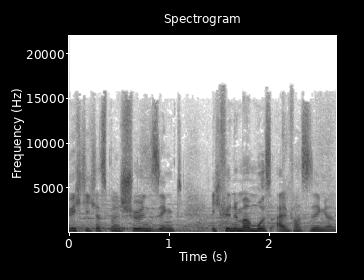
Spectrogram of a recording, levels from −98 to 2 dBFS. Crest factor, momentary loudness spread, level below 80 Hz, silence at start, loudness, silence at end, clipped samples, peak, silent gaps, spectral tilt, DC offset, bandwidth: 14 dB; 8 LU; -60 dBFS; 0 s; -18 LUFS; 0 s; under 0.1%; -4 dBFS; none; -5 dB/octave; under 0.1%; 16 kHz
